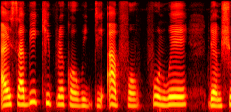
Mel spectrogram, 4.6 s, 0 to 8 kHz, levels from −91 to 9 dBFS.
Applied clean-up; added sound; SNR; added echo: none; none; none; none.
